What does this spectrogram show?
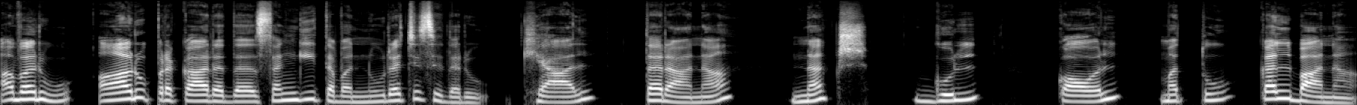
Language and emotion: Kannada, neutral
